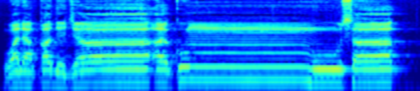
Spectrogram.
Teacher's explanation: وَلَقَدْ جَاءَكُم میم ساکن کے بعد دوسری میم آ جائے تو پھر کیا ہو؟ دونوں میم کو ایک ہی میم مشدد ادا کریں گے، یعنی ایسا معلوم ہو کہ جیسے ایک میم ہی پڑھی گئی ہے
